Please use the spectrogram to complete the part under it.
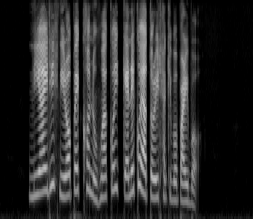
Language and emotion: Assamese, angry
